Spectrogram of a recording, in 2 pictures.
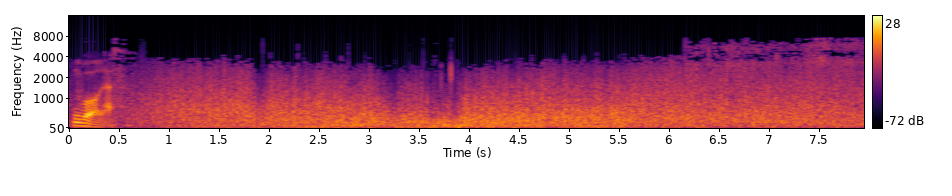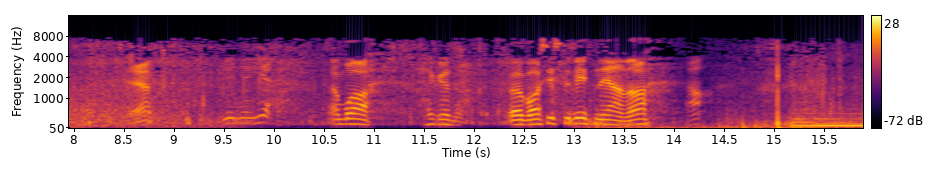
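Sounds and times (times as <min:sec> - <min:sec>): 
speech: 0:00.0 - 0:00.8, 0:08.6 - 0:14.3
strong wind roaring across the microphone: 0:00.0 - 0:15.8
faint water: 0:06.2 - 0:15.4.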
